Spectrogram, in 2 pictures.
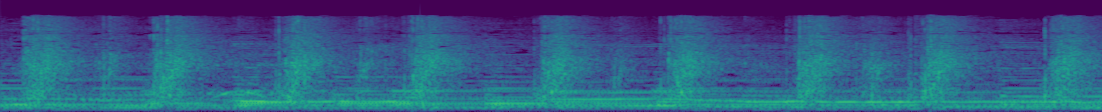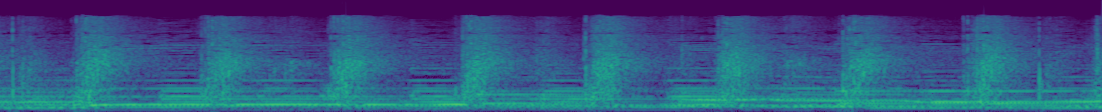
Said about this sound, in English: just clap it to him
